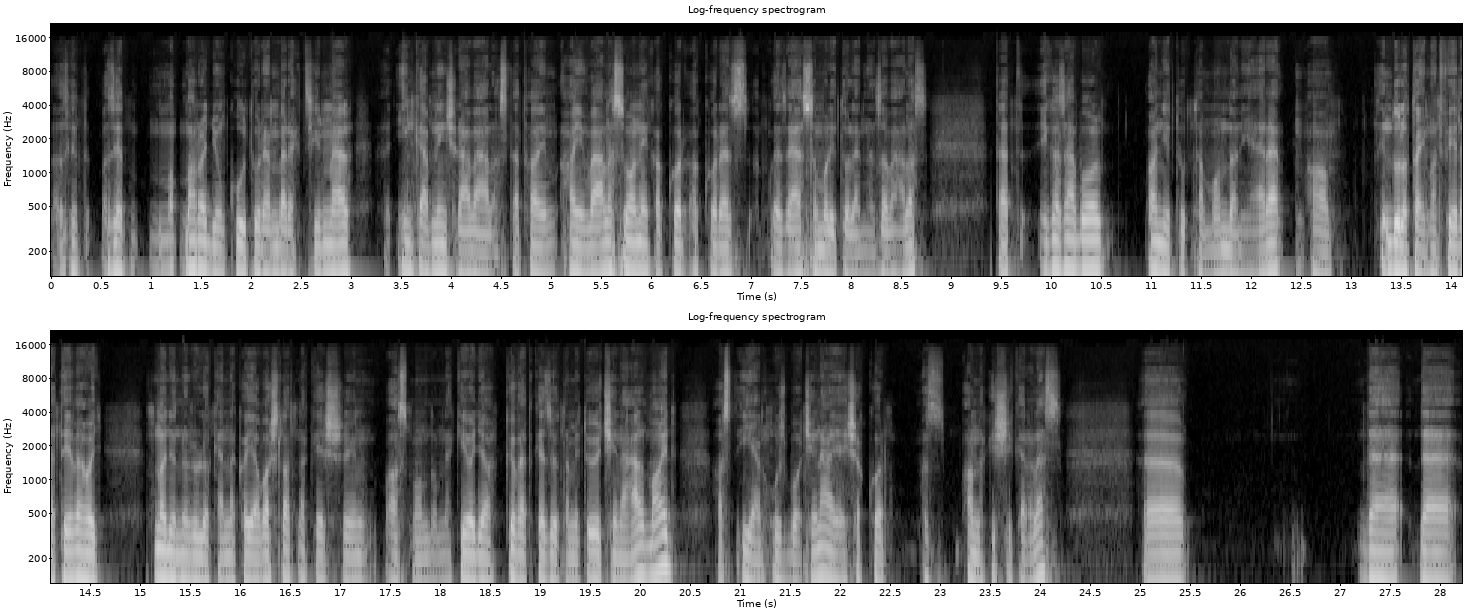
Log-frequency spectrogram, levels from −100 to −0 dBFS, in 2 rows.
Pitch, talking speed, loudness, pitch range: 110 Hz, 135 wpm, -29 LUFS, 105-115 Hz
